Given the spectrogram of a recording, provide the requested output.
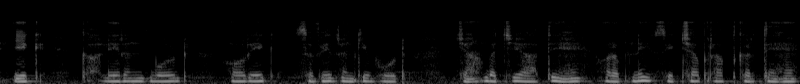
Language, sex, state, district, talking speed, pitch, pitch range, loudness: Urdu, male, Bihar, Kishanganj, 165 wpm, 140 Hz, 135-150 Hz, -40 LUFS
